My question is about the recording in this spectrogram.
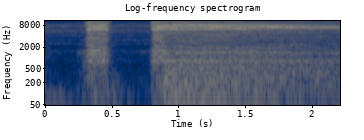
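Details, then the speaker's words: Engine crankcase pressurized with about 10 psi shop air to find an oil leak: sharp steady hiss in bursts then continuous from an open screw hole to the crankcase; crankcase air leak. "now we just look for leaks looks like we got about 10 lbs of pressure going in there now and there's our leak"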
